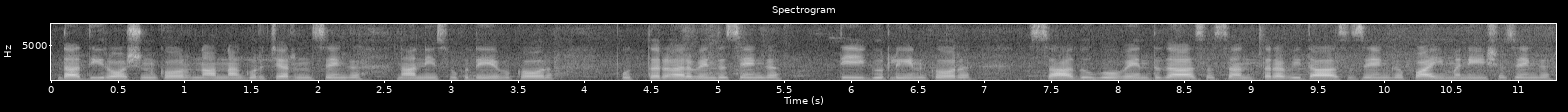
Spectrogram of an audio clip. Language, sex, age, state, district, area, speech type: Punjabi, female, 30-45, Punjab, Ludhiana, urban, spontaneous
